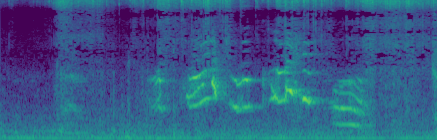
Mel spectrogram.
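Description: A young child's high-pitched, wordless squealing and babbling, a string of quick rising and falling sounds starting about one and a half seconds in.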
